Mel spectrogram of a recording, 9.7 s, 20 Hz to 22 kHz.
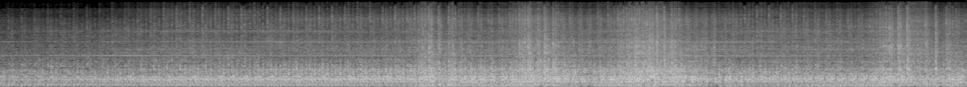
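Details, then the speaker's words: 1958 Mercury Montclair Turnpike Cruiser, unrun since about 1994, first start with oil pressure but no coolant yet: steady idle with a few light throttle blips and no knocks or misses; running well. "oh yeah see all your rust and spit out here yep running good"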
